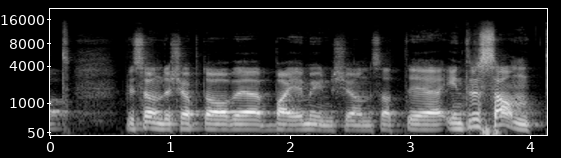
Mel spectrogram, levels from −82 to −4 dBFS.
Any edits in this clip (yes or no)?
no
